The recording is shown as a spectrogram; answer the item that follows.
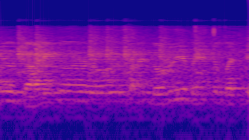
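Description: Speech: a voice talking in Hindi, with no other clear sound standing out.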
